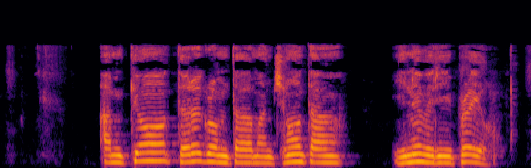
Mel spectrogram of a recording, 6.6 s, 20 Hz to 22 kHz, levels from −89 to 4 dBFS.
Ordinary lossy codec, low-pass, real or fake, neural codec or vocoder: AAC, 32 kbps; 7.2 kHz; real; none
